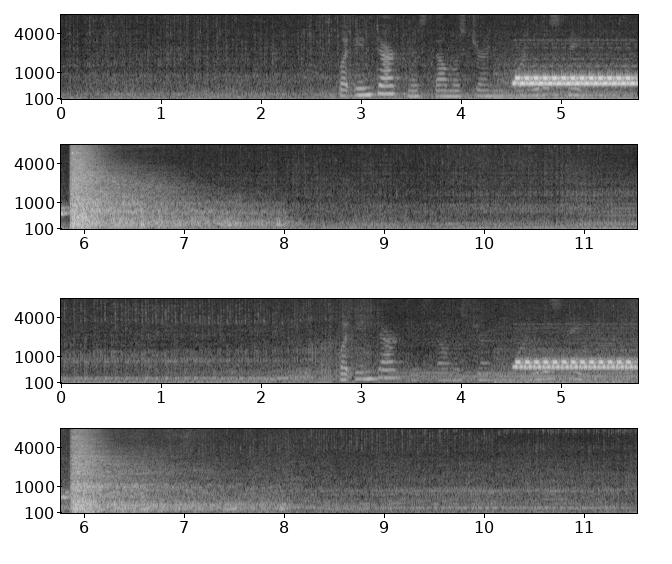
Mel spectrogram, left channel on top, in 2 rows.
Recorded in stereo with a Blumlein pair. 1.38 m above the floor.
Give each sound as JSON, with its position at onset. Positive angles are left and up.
{"t": 2.8, "sound": "a woman speaking", "azimuth_deg": 5, "distance_m": 0.7}
{"t": 4.3, "sound": "a phone ringing", "azimuth_deg": 25, "distance_m": 1.8}
{"t": 5.9, "sound": "a gunshot", "azimuth_deg": 25, "distance_m": 1.6}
